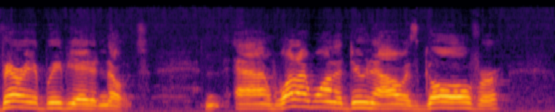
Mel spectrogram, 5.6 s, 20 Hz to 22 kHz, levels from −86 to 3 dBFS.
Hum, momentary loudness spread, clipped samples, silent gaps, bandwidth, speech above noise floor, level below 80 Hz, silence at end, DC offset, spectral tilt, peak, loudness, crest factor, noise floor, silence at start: none; 14 LU; under 0.1%; none; 16 kHz; 29 dB; -54 dBFS; 0.55 s; under 0.1%; -6.5 dB/octave; -4 dBFS; -15 LUFS; 12 dB; -44 dBFS; 0 s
